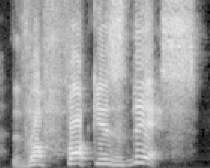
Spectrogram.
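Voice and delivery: slow, loud, disgusted drawl; disgusted outrage. Retold or imitated. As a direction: stretch it out, appalled. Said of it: "the right side said".

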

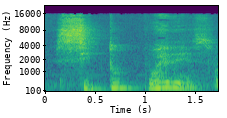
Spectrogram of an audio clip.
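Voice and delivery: hushed, slow, doubtful si tú puedes; drawn out and skeptical, barely voiced; doubting. Preacher voicing the father doubting Jesus, hushed and slow.

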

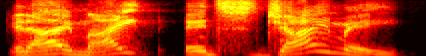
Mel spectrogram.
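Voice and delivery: hammed-up Aussie accent, calling out; broad Australian, stretched out and hammy. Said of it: "on Australian accents".

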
